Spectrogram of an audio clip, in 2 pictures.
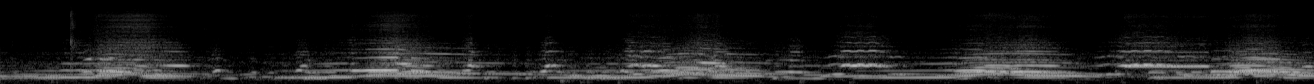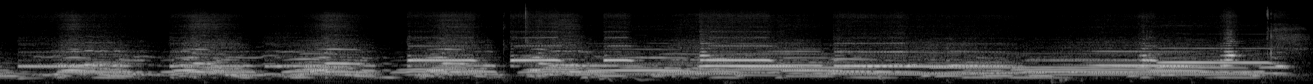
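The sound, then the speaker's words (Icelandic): Several breathy, whistling tones from pipes converted into flutes, played together at a concert by a few selected audience members and participants under a conductor, in overlapping, sustained pitches with airy hiss and swelling pulses, sounding in a continuous cluster. “en þarna voru líka rör sem var búið að breyta í flautur og voru nokkrir velvaldir áhörvendur og salþáttakandur í fluttning á verki”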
